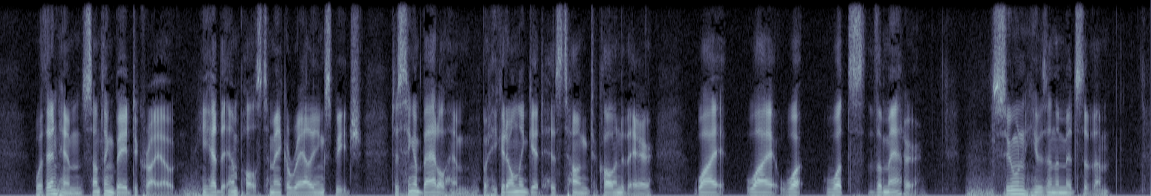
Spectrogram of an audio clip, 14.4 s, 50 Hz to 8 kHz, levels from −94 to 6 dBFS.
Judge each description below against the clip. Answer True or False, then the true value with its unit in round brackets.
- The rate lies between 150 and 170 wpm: False (185 wpm)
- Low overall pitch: True (110 Hz)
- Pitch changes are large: False (2.7 semitones)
